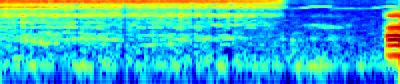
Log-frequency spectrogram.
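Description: A woman's voice drawing out a long, steady hissing "sss", sounding out the first letter of "sunny" while writing it.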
